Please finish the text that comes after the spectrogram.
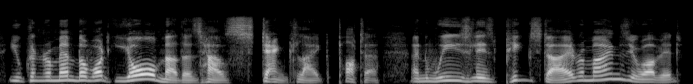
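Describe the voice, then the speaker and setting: A man's voice: on the low side, moderate pace, no room sound, natural voice. A man voicing a spiteful, smug teenage schoolboy bully in an audiobook, with a taunting drawl. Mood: sneering, goading. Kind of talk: audiobook character voice.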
